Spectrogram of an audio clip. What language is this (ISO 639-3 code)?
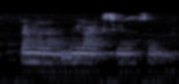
mai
